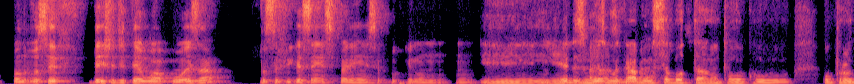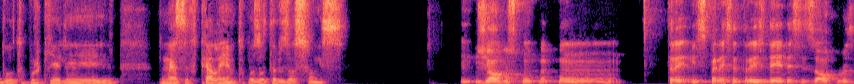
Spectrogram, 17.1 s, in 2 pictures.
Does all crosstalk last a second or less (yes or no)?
no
